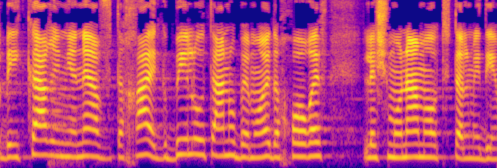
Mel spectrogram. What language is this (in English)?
Hebrew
